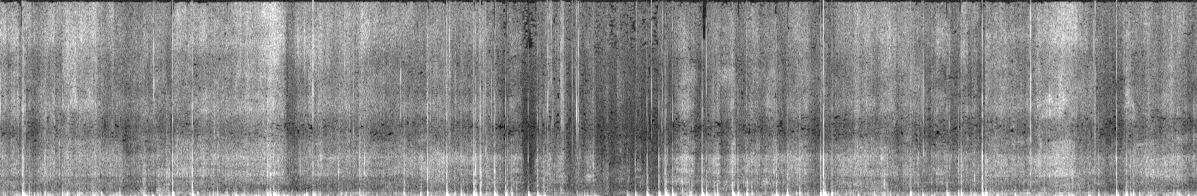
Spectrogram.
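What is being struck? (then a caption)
Plastic bubble wrap envelope. Long polished fingernails of both hands tap and scratch a flat blue plastic bubble wrap envelope with air-filled bubbles, lying on a surface. A steady stream of soft, muffled, low-pitched taps runs throughout, mixed with light scratching and almost no brightness. Each tap dies away almost instantly.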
